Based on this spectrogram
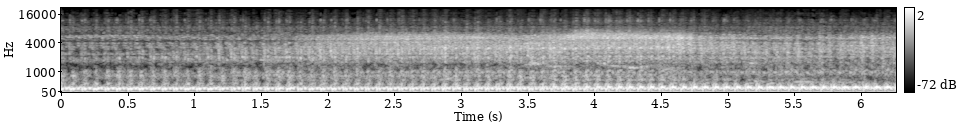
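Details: Low-mileage motorcycle started after sitting unused and uncleaned for about one to two months: quick, fairly even idle beat with no misses or knocks; running fine.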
